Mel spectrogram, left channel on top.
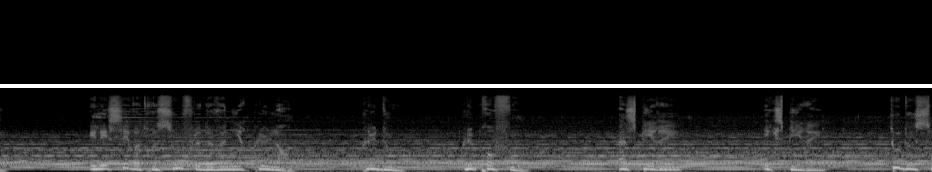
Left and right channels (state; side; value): silent; left; 58 dB below the other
